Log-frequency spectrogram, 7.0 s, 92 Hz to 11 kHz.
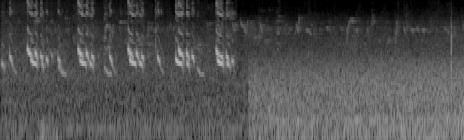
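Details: Red-and-yellow barbet: a series of five rhythmic chattering phrases, each a quick cluster of bouncy notes repeated about every 0.7 seconds, then the song stops and steady background hiss remains.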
